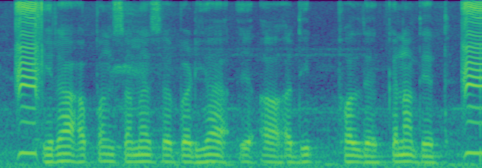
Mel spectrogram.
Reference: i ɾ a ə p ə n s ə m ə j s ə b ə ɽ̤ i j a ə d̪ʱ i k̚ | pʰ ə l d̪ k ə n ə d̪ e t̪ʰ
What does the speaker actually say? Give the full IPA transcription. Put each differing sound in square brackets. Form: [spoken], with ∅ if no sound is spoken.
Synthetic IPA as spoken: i ɾ a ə p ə n s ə m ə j s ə b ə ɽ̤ i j a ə d̪ʱ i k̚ | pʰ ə l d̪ k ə n [a] d̪ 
